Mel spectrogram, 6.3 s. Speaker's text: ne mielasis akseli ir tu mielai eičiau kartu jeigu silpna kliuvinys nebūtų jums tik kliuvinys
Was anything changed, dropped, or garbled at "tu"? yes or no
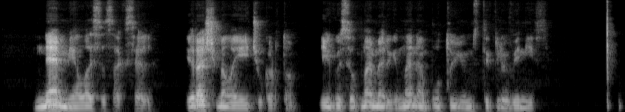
yes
